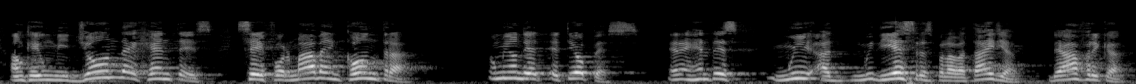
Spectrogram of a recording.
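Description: A high-pitched man preaches a sermon, talking to his listeners as if in conversation and throwing questions at them. His voice rings through a hall with a long echo, and the recording sounds dull and muffled. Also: darkish tone. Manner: conversational, asks the congregation questions and acts out prayers.

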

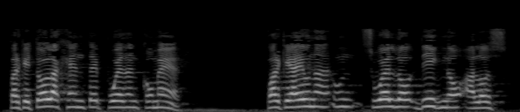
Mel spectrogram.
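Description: A man, a pastor reading scripture aloud and commenting on it with folksy asides. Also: sits high. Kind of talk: Bible reading and sermon. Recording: dull lo-fi sound.

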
